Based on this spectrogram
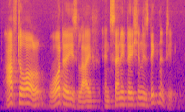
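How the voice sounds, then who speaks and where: A man speaks with lively intonation amid audible room echo. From South Africa. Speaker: water utility expert. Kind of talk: conference welcome speech.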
